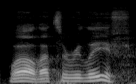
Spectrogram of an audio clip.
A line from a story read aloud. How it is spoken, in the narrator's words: Francis sighed contentedly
